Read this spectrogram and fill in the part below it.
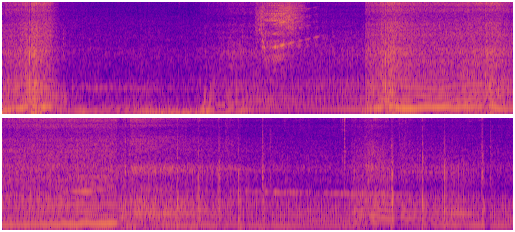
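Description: A racing car engine roars loudly, revving up and dropping with each gear change.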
